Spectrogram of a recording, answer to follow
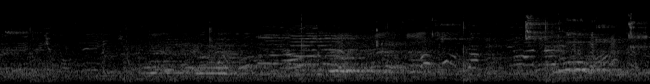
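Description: A basketball being dribbled on a hardwood gym floor, the bounces heard as faint knocks under the steady murmur of spectators' voices in a large gym.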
